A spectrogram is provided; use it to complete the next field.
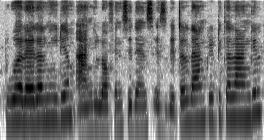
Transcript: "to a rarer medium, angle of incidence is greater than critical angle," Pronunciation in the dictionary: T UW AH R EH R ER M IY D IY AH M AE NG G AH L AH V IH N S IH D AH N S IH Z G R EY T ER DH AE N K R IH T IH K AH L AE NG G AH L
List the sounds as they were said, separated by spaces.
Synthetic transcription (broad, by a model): T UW AH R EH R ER M IY D IY AH M AE NG G AH L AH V IH N S IH D AH N S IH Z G EY T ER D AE N K R IH T IH K AH L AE NG G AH L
